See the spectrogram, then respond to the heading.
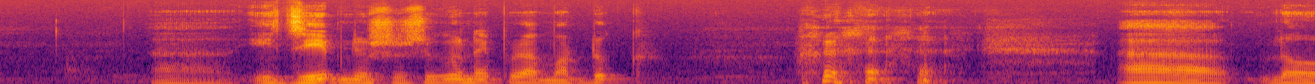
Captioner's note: laughing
